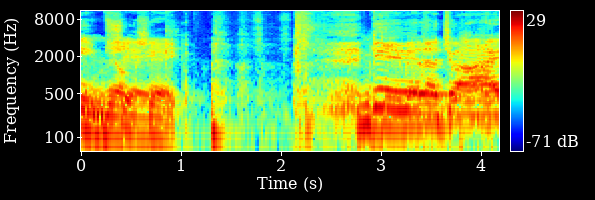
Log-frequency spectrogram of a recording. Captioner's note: laughing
